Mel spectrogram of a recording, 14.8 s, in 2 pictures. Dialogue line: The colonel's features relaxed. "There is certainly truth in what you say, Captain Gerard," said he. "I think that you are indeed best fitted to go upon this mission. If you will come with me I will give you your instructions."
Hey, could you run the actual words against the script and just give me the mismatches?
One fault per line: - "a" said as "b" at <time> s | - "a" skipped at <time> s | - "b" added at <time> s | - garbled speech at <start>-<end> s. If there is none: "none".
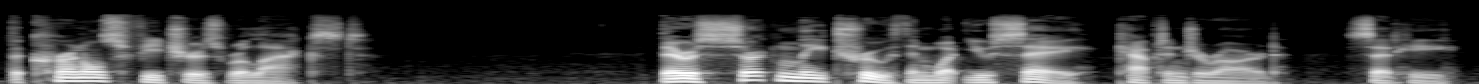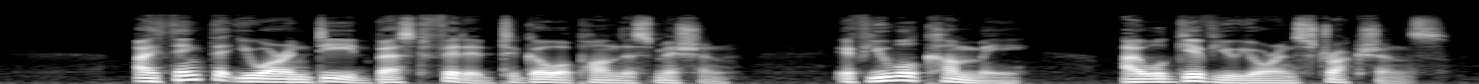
- "with" skipped at 12.3 s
